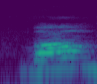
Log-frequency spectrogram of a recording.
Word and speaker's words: bomb: अगर किसी वर्ड में बी यम के बाद आता है तो वहां बी साइलेंट होता है, क्या होता है, बी साइलेंट होता है।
